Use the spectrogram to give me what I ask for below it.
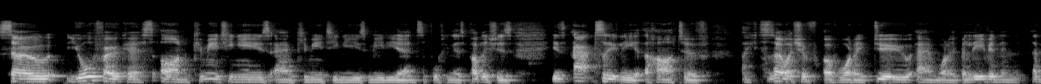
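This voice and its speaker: A man at medium pitch with a British accent, talking at a moderate pace. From UK. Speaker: journalism professor. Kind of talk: interview.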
